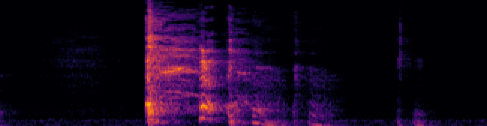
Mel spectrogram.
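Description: A burst of about four harsh coughs in quick succession, fading in strength, then a final pair of smaller coughs.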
